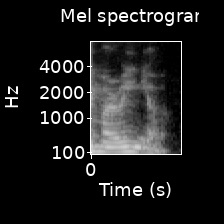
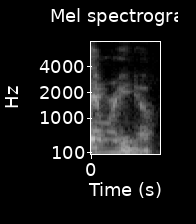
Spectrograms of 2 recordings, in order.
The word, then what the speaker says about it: Mourinho: It also is Jose Mourinho, not Jose Mourinho.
